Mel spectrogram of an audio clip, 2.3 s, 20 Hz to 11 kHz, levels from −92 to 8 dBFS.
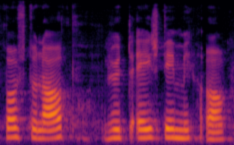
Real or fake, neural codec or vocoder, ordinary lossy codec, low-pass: fake; autoencoder, 22.05 kHz, a latent of 192 numbers a frame, VITS, trained on one speaker; none; none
